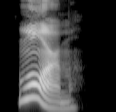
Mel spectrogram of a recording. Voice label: "warm", English word; 3000 words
